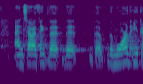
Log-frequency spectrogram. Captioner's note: none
